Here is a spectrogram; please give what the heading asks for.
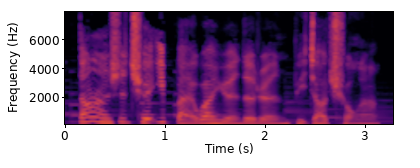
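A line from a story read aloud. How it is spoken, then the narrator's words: Laughing. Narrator (Chinese): 富豪就笑着说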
